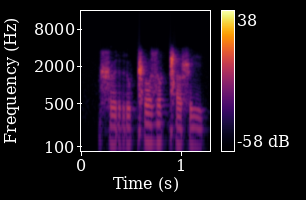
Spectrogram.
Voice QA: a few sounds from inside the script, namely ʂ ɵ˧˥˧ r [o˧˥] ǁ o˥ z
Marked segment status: incorrect: u˧˥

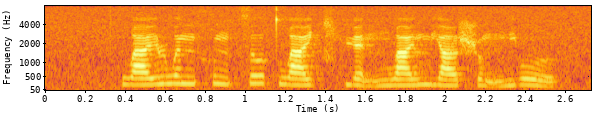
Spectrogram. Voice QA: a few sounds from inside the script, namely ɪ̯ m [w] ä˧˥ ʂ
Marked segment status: incorrect: j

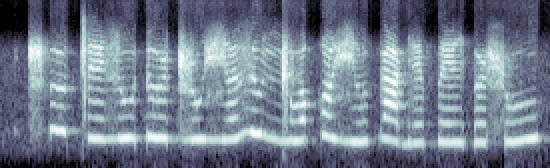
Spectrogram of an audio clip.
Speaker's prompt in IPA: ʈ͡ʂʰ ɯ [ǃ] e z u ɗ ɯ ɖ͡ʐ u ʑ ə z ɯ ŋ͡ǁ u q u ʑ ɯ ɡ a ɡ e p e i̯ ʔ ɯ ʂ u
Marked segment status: incorrect: ǀ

